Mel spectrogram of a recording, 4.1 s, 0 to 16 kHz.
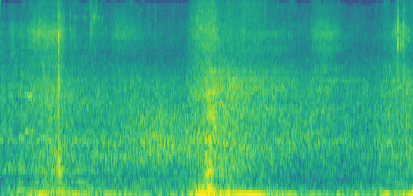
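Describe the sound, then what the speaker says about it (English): A 1959 Porsche 356A Convertible D "Outlaw" on a cold start: a rough, low engine rumble close by with a couple of brief surges as it catches and settles into a steady, uneven idle; no talk. "here we go with our cold start as usual"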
